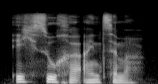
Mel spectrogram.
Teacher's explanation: Notice suche has the hard ch because it follows u.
